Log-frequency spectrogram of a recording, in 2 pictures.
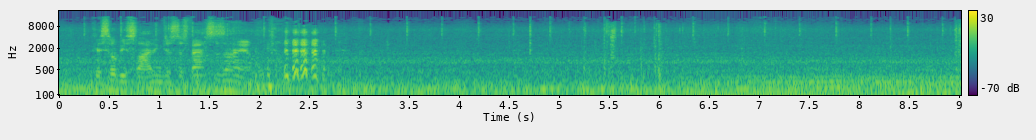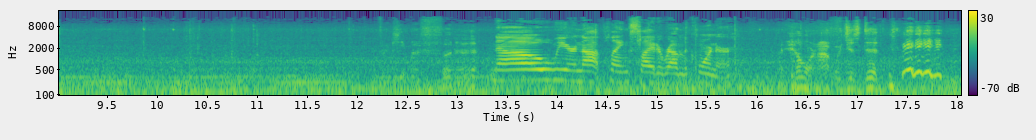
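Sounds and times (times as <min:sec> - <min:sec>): truck engine and road rumble: 0:00.0 - 0:18.0.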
